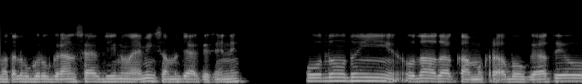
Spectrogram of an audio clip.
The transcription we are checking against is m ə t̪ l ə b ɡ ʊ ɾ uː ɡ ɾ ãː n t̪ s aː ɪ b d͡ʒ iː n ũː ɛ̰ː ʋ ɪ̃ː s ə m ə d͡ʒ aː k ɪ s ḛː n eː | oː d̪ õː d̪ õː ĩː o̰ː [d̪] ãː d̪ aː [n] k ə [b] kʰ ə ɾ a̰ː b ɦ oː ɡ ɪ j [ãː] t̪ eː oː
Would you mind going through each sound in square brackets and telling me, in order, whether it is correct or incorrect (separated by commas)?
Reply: correct, incorrect, incorrect, incorrect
